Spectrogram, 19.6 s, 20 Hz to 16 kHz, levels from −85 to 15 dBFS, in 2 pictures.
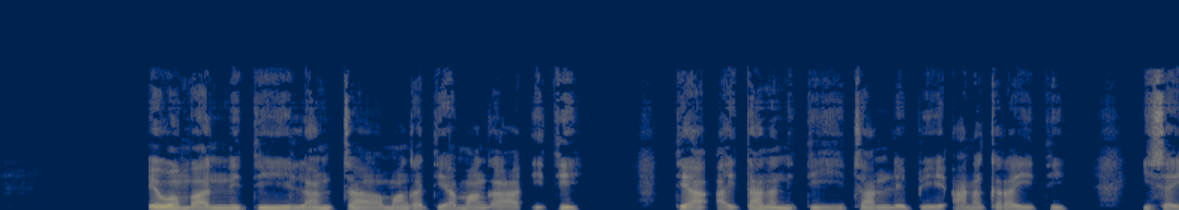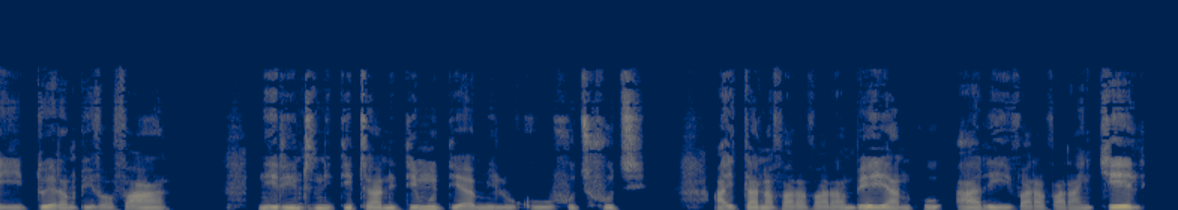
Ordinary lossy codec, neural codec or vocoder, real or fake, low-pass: MP3, 48 kbps; none; real; 10.8 kHz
